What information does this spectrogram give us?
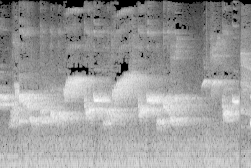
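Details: Murai batu, the white-rumped shama, singing a dense run of overlapping whistled notes, steady and slightly echoing, with a faint background hiss and a sudden break near the end.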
